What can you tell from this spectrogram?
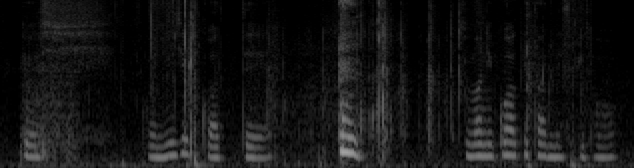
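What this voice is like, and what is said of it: Speaking quietly in a low voice. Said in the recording (Japanese): “恥ずかしいから。小声。”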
